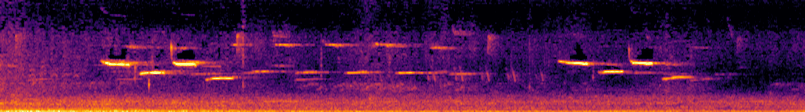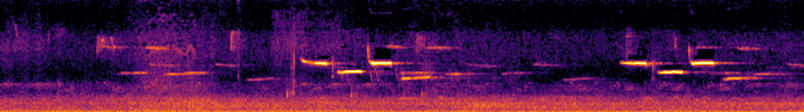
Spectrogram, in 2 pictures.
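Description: Songbirds chirping: a short phrase of quick high chirps repeated every four or five seconds, over a steady low background rumble.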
